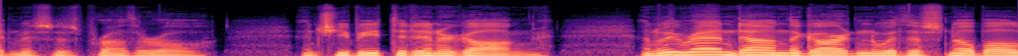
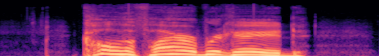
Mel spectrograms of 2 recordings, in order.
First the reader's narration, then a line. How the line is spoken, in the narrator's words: cried Mrs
